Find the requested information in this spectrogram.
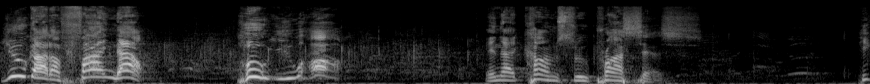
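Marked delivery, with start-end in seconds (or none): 0.0-3.4 full-force shouted preaching, rising. Acted. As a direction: drive it home to the congregation.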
